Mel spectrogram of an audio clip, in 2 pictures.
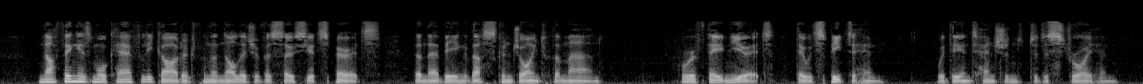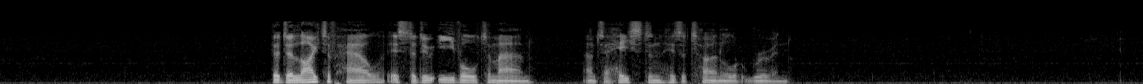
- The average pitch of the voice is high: No, very low, 95 Hz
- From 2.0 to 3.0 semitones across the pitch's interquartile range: Yes, narrow, 2.4 semitones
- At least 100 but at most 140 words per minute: Yes, slow, 135 wpm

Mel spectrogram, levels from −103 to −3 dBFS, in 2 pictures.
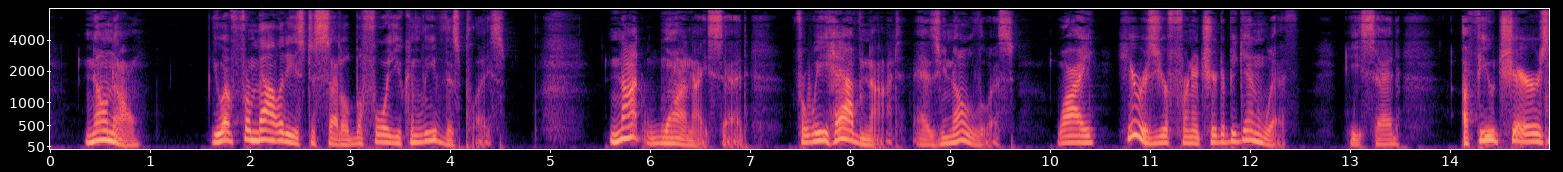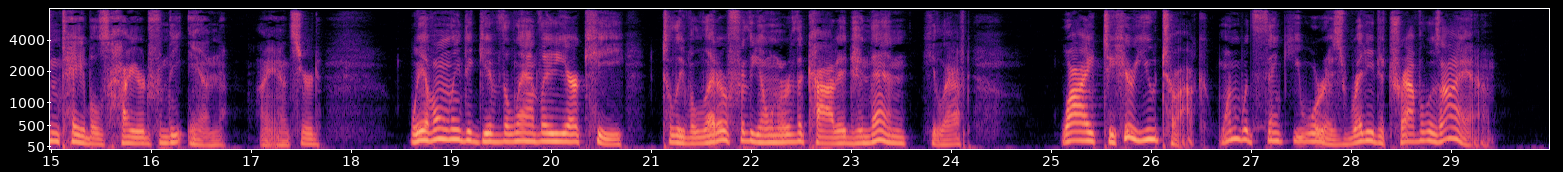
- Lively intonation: Yes, wide, 6.5 semitones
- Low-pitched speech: No, medium, 150 Hz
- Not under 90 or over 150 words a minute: No, average, 175 wpm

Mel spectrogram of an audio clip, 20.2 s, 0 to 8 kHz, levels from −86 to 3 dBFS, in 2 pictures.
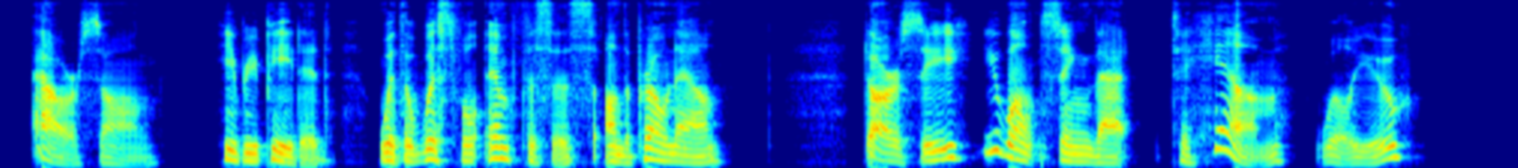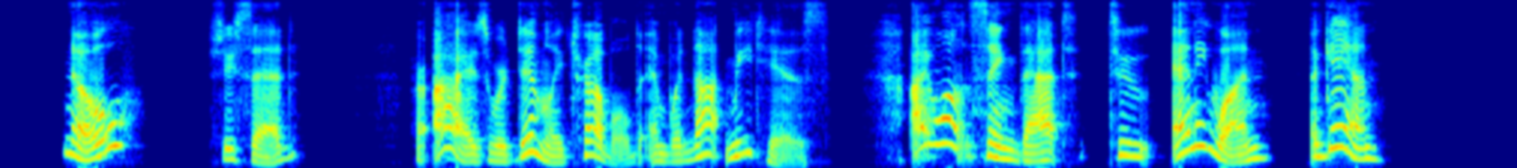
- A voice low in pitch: No, medium, 160 Hz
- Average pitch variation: No, wide, 8.6 semitones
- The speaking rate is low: Yes, slow, 110 wpm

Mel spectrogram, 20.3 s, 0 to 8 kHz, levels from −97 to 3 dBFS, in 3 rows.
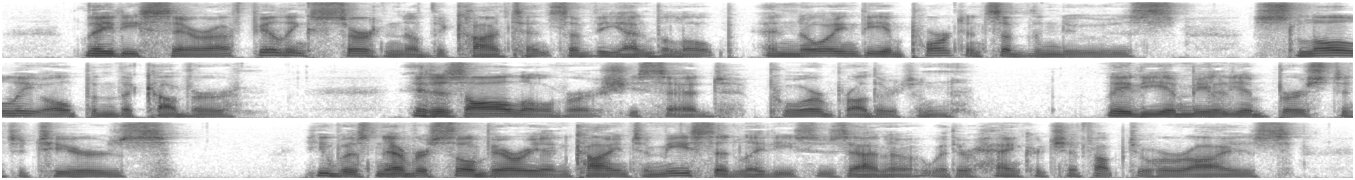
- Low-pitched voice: Yes, low, 105 Hz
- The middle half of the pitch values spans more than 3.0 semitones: No, narrow, 2.5 semitones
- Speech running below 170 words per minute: Yes, average, 155 wpm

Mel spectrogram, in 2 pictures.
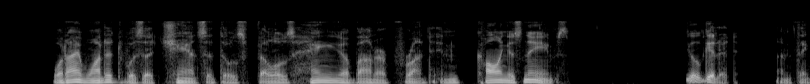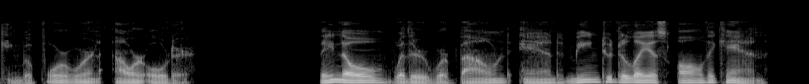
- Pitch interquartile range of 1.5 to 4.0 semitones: No, average, 4.4 semitones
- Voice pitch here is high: No, very low, 85 Hz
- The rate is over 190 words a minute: No, average, 150 wpm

